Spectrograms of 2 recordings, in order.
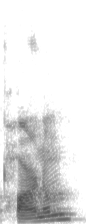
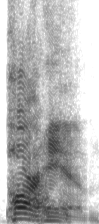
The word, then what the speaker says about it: Parham: Donald Parham. I don't know how to say it. Okay. Parham. He put it on Twitter. Parham. You're welcome.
